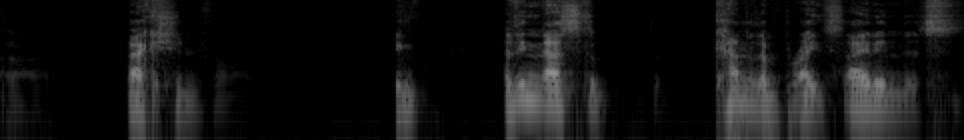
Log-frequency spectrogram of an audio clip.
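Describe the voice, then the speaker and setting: A man's voice: medium pitch, normal speed, darkish tone, dry recording. A man streamer giving casual, rambling commentary on a story, full of fillers and hedges.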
